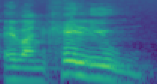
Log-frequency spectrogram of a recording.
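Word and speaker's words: εὐαγγέλιον: la palabra Evangelio que es una palabra griega que se pronuncia evangelion se traduce como buenas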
